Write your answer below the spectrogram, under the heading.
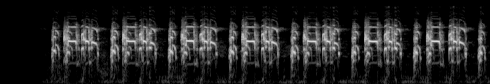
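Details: Grey francolin (desi teetar) calling: loud, harsh, squawking notes in a fast run, grouped in tight bursts of two or three about every half second for over four seconds, with no other sounds.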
